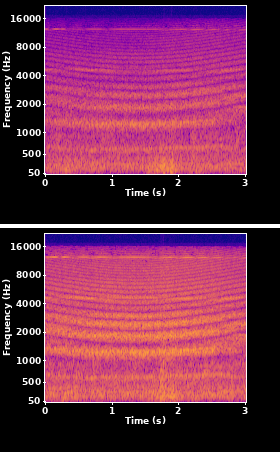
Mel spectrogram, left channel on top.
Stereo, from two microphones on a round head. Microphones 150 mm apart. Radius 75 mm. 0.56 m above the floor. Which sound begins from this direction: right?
A drone, at 0.0 s.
